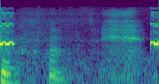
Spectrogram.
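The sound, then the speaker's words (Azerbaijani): A telephone rings in faint, shrill bursts, with a brief ring at the start and another at the end and a softer buzzing ring between them. “Telefona ha. Cavab ver.”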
